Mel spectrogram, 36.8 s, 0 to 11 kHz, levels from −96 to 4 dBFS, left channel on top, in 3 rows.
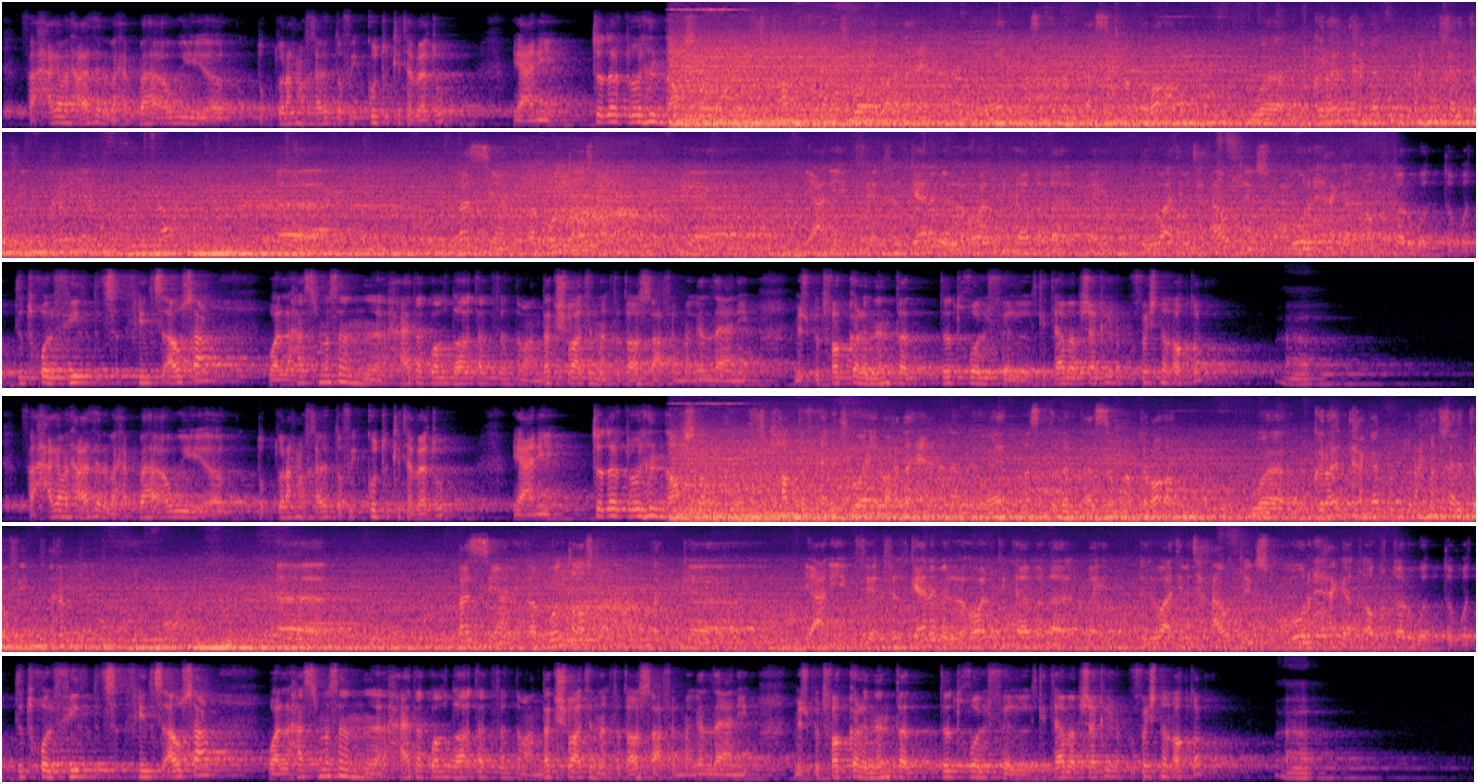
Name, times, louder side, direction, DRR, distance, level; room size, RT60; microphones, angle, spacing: voice 1, 0.0-1.9 2.3-3.7 4.0-4.6 4.9-9.8 10.4-13.5 14.6-15.0 16.0-34.6, right 1 dB, 15° right, 5 dB, 0.9 m, -29 dB
sound 1, 5.5-23.9, left 1 dB, 45° left, 1.6 m, -25 dB
voice 2, 13.8-14.7 35.2-35.5, right 3 dB, 80° right, 5 dB, 0.7 m, -35 dB
25.5 x 10.5 x 2.6 m, 2.2 s
head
